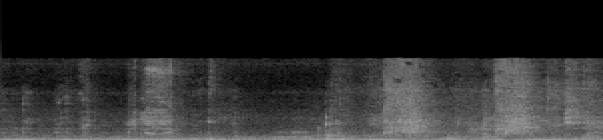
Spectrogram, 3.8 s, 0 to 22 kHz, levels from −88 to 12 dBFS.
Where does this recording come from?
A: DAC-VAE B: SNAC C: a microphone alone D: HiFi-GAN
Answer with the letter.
C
